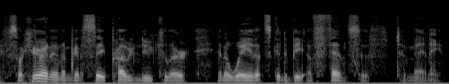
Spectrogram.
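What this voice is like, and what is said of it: Mixed French Canadian accent. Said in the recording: “my strange, weird Canadian, French Canadian, lived in America, lived in Korea accent”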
